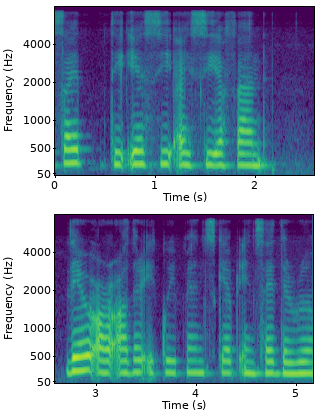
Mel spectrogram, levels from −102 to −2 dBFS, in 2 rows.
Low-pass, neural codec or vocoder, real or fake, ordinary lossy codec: 7.2 kHz; none; real; none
